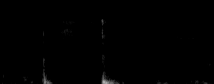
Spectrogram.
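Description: Two faint computer mouse clicks about half a second apart.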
